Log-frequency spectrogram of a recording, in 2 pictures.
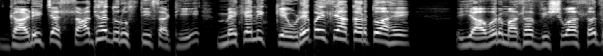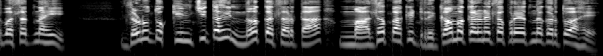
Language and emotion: Marathi, angry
